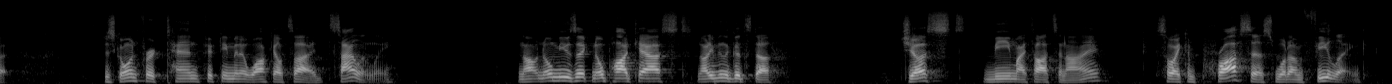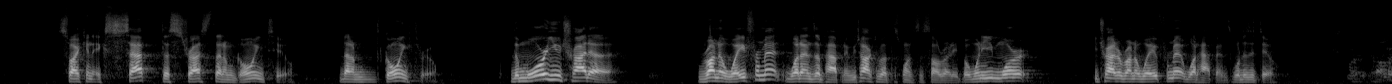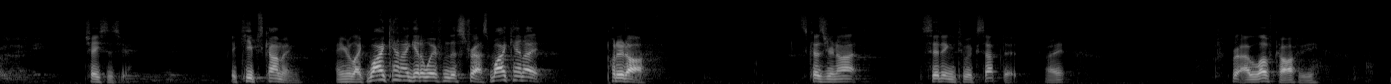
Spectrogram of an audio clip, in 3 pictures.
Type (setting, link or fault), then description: setting, live audience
